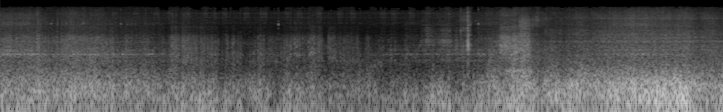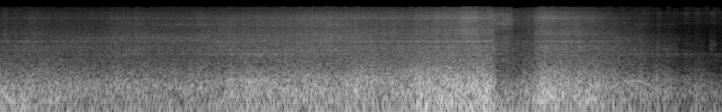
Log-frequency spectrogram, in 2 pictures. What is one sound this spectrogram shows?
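Wind rushes and buffets loudly against a nearby microphone.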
